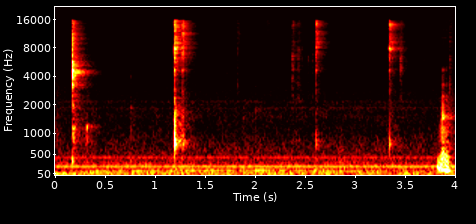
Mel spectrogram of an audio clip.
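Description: About five isolated clicks of a computer keyboard, spaced irregularly, over a faint steady electrical hum.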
